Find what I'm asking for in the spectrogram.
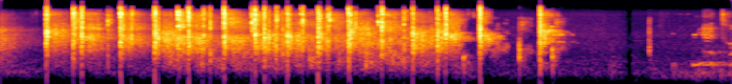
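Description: A small audience claps after a talk, a dense burst of close hand claps that thins to a few scattered ones, with brief voices near the end.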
